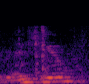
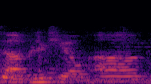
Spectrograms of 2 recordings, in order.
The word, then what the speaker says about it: Vernuccio: We'd like to hear now from Mr. Venuccio. If I'm not pronouncing that correctly. Thank you, Mr. Chairman, and yes, Vernuccio.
